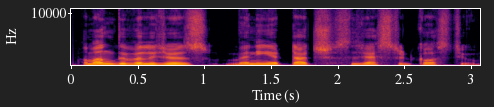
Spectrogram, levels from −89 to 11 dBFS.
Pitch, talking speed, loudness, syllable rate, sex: 140 Hz, 155 wpm, -18 LUFS, 5.7 syllables/s, male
